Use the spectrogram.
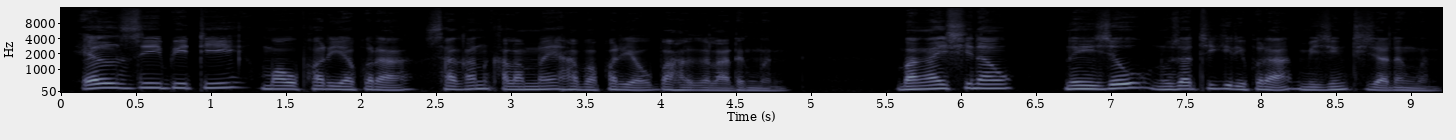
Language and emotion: Bodo, neutral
